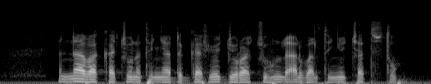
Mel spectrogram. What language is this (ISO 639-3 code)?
amh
